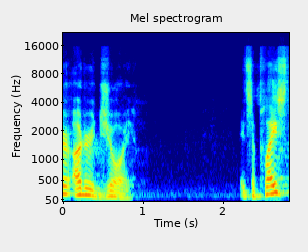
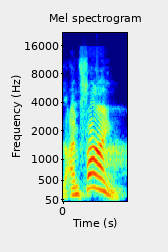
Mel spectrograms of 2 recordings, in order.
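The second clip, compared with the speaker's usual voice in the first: curt refusal; 6 semitones higher, 10 dB louder than usual. Retold or imitated. Old man curtly refusing help.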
